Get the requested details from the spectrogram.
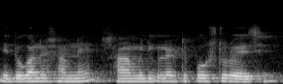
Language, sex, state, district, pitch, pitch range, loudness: Bengali, male, Tripura, West Tripura, 145 Hz, 140-145 Hz, -16 LUFS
